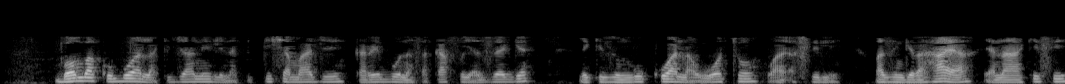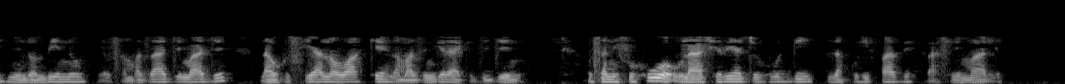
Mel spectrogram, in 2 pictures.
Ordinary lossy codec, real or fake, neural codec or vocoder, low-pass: MP3, 16 kbps; real; none; 3.6 kHz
